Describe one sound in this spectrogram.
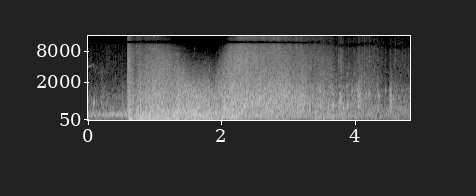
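Water sloshes as someone swims.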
